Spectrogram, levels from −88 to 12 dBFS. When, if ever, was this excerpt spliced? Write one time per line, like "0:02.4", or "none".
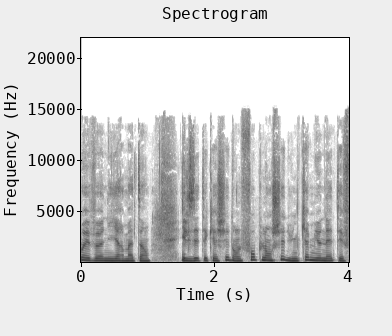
none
